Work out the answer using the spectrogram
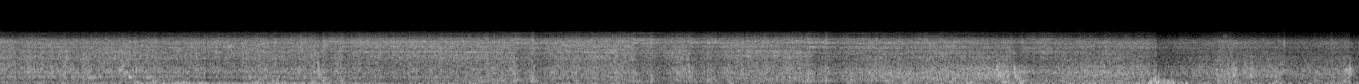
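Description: A train running along the rails: a steady rumble and rattle of wheels on track with scattered light clicks.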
